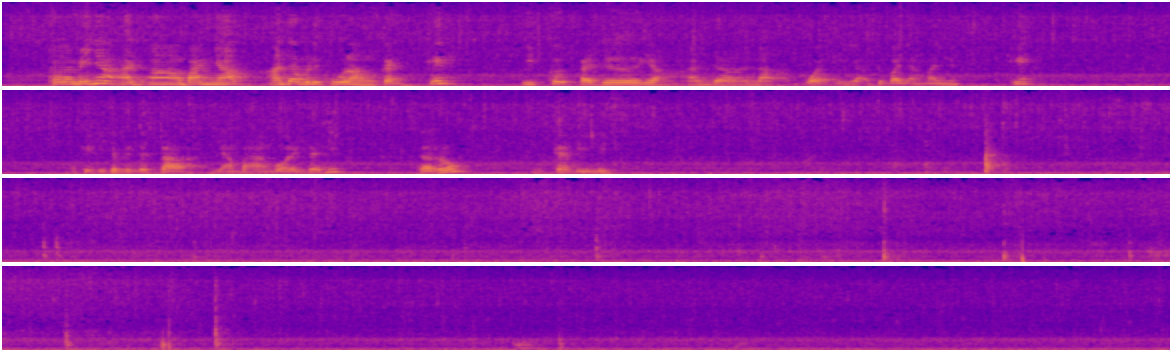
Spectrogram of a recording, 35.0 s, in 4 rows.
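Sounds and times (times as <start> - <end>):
food sizzling in a wok: 0.0 - 35.0
wooden spatula knocking pan: 15.4 - 16.4, 23.1 - 28.1.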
